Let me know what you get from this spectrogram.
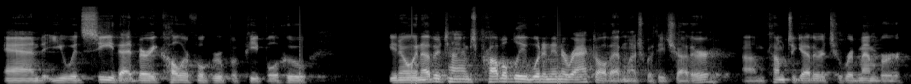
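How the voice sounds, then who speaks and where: A man with a very low voice speaks slowly and reflectively, pausing often with fillers and restarting his sentences. He is a guest in a public conversation, and his voice rings with the long reverb of a large hall. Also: fairly even intonation. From United States. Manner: thoughtful, hesitant, many fillers and restarts.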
